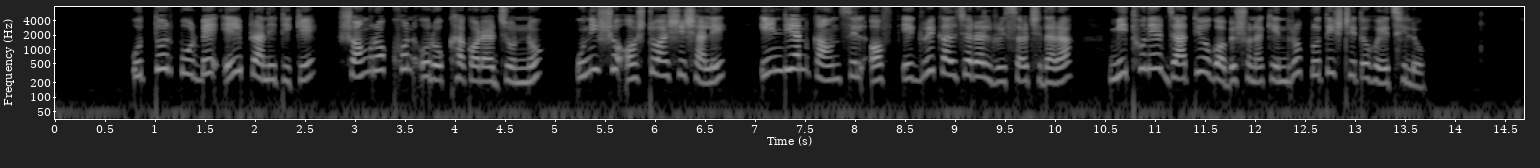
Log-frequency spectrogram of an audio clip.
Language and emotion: Bengali, neutral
